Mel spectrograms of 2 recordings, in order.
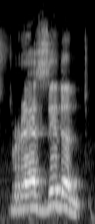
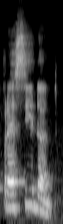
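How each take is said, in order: First: The middle consonant is a buzzing z sound. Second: The middle consonant is a hissing s sound. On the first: The speaker calls it right. "it's president" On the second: The speaker calls it wrong. "You cannot say president"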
